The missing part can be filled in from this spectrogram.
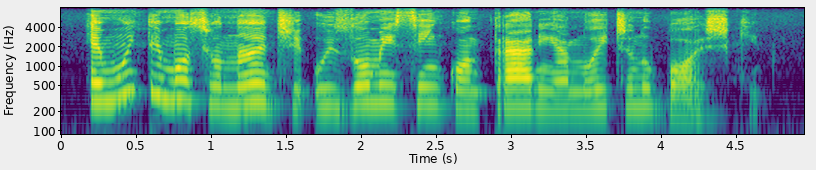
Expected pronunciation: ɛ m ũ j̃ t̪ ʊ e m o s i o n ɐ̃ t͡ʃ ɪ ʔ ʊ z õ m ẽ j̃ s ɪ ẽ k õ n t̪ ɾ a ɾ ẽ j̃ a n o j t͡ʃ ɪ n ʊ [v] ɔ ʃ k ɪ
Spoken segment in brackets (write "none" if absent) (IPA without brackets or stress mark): b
